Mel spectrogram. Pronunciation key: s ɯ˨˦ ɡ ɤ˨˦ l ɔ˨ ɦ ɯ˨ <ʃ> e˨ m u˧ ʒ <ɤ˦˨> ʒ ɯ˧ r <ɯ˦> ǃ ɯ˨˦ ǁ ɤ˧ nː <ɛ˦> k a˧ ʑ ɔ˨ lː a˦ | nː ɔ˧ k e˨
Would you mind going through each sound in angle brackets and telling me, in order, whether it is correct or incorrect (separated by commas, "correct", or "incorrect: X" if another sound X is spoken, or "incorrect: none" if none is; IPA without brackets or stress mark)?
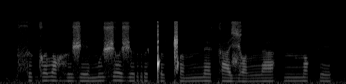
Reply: incorrect: ʒ, correct, incorrect: ɯ˧, correct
